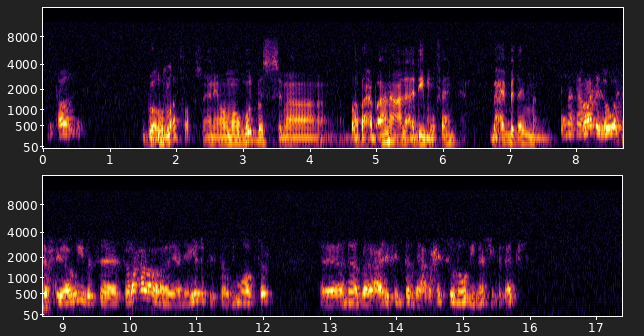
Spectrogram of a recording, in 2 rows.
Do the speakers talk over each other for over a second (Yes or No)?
No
